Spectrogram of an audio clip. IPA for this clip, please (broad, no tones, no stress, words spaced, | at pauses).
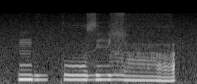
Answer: ŋʷi̤ kʊːziɮa̤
